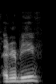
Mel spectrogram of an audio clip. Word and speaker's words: Beterbiev: Beterbiev? Beterbiev.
